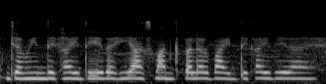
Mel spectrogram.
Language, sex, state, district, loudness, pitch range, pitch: Hindi, female, Uttar Pradesh, Budaun, -25 LUFS, 270-280 Hz, 275 Hz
